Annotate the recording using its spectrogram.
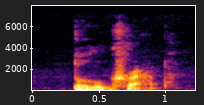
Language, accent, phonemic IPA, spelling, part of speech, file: English, Southern England, /ˈbʊlkɹæp/, bullcrap, noun / verb, LL-Q1860 (eng)-bullcrap.wav
- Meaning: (noun) Bullshit; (verb) To tell lies, exaggerate; to mislead; to deceive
